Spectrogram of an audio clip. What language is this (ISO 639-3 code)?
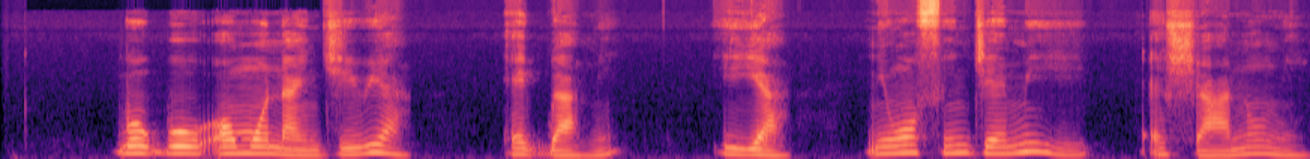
yor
